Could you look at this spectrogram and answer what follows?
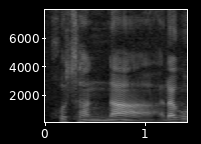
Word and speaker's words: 호산나: 뭐라고 외쳤느냐면 호산나라고 외쳤어요. 이게 이제 헬라어식 발음이고요, 히브리식으로는 뭐냐면 호시아나 이렇게 하는 거, 호시아나 이렇게 이야기하는데, 이 호시아나는 호세야 플러스 나로 해서 호시아나라고 그렇게 이야기하게 되어지는 것입니다.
